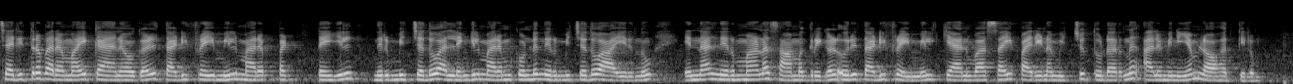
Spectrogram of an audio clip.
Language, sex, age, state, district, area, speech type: Malayalam, female, 18-30, Kerala, Kasaragod, rural, read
